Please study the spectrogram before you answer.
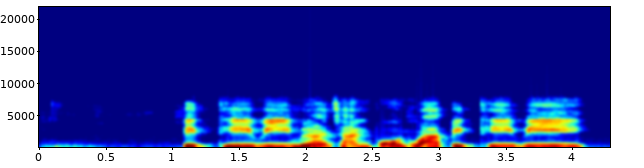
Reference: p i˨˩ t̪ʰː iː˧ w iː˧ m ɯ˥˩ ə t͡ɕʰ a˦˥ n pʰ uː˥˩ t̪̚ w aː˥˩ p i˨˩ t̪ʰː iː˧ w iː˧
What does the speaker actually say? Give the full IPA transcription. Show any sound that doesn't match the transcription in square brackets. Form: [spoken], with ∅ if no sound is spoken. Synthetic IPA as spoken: p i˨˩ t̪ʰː iː˧ w iː˧ m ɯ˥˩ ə t͡ɕʰ a˦˥ n pʰ uː˥˩ t̪̚ w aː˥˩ p i˨˩ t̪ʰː iː˧ w iː˧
